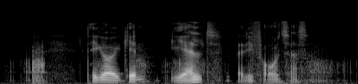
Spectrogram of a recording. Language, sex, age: Danish, male, 21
